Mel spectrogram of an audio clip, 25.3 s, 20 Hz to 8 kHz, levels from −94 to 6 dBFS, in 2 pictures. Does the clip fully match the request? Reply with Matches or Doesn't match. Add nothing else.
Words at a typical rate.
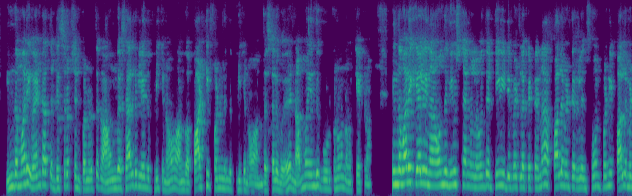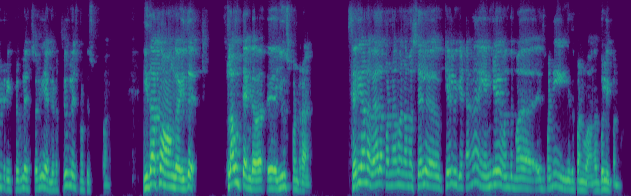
Doesn't match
